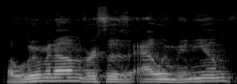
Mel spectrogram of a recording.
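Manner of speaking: "Aluminum" as "a-LOO-mi-num", then "aluminium" as "al-yoo-MIN-ee-um"; North American versus European. Shown as a demonstration. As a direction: contrast "Aluminum" with longer "aluminium". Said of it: "European versus, uh, North American way".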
